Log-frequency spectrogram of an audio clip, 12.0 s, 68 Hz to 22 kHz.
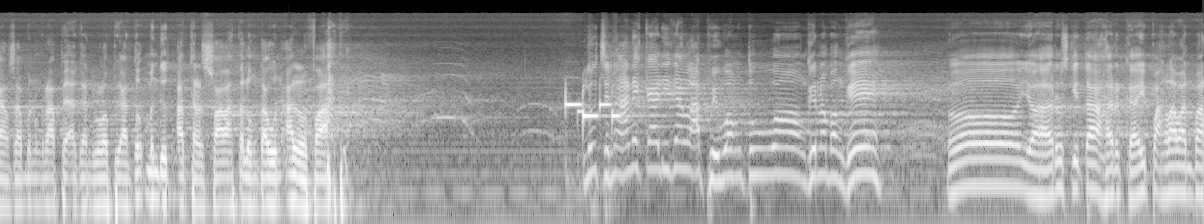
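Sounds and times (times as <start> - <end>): electronic keyboard notes: 5.7 - 6.4.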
